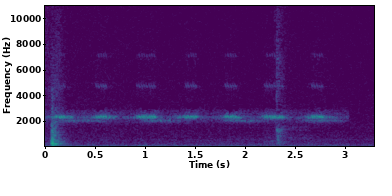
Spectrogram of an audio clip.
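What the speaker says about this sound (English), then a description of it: "I know that was a cricket noise" A cricket sound effect chirps in a steady rhythm, about six evenly spaced trilling bursts, clear and fairly close, alone without any other sound.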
